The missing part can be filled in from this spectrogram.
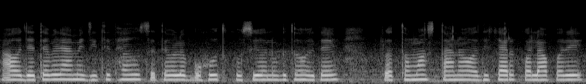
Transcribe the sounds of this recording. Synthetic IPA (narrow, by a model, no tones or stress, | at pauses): awd͡ʒet̪ebeɭeamed͡ʒit̪it̪ʰaũset̪ebeɭebɔɦut̪kʰusiɔnubʱud̪ʱɔɦojt̪ae | pɾɔt̪ʰɔmɔst̪ʰanɔːd̪ʱikaɾkɔlapɔɾe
